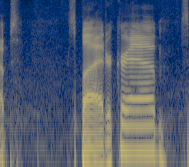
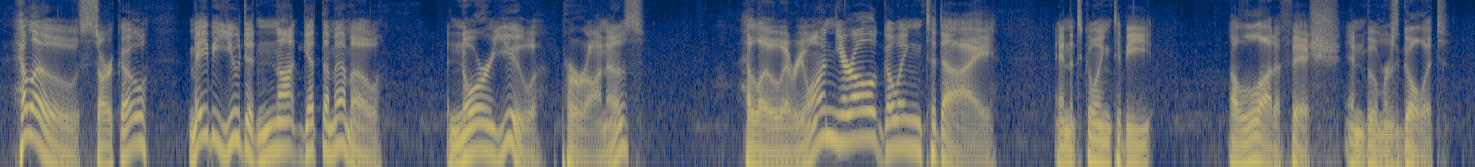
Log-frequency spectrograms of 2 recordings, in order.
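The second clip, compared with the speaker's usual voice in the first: digitally altered voice, voice changer, changed cadence. Streaming a game, greeting the creatures and viewers through a voice changer. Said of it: "Let me turn that voice changer back on".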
